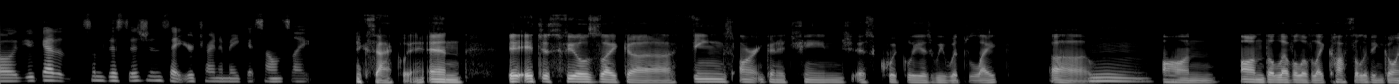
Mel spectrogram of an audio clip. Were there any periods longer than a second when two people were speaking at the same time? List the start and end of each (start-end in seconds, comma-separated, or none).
none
